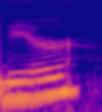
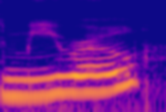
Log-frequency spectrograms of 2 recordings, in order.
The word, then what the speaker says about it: Miro: The Miro ones, I called them mirror. That's not how you pronounce that, but you know, what it is what it is. We can call it whatever we want to call it. Uh when I looked it up, it's Miro.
